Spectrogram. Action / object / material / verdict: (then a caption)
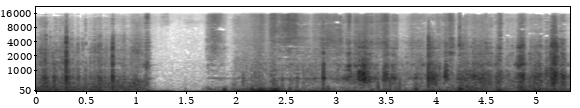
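scrape / round metal candy tin lid / metal / none. Long nails scratch and rub across the lid of a round, hollow Hershey's Kisses metal candy tin, which is then held up facing the camera. The dense, raspy scratching pauses briefly for a near-silent moment, then returns in uneven strokes. The scraping is dry, close and heavy in the low end.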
